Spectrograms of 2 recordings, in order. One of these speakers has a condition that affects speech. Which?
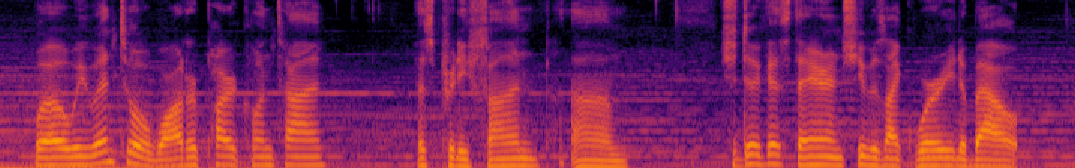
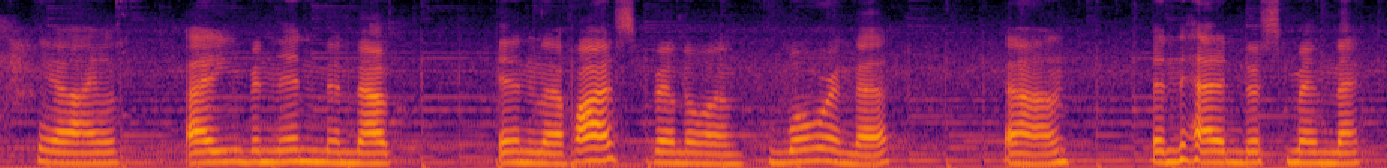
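The second: bulbar-onset ALS; progressively worse, voice trouble two years before diagnosis, fairly independent; hoarse harsh voice, extremely short of breath.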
